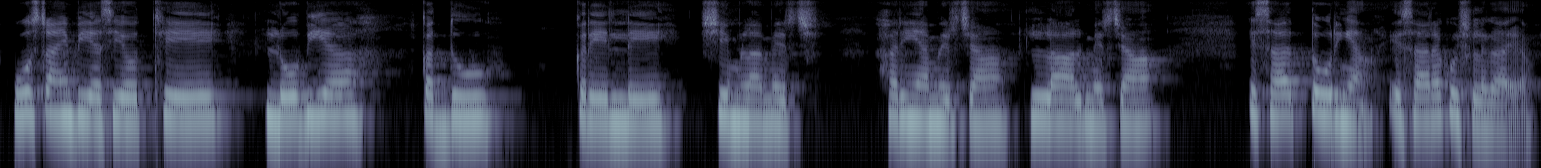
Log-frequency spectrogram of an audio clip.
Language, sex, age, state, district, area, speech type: Punjabi, male, 45-60, Punjab, Patiala, urban, spontaneous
